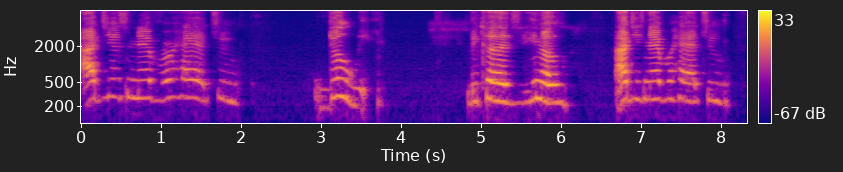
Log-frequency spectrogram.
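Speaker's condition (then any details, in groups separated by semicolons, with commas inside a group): Cerebral palsy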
